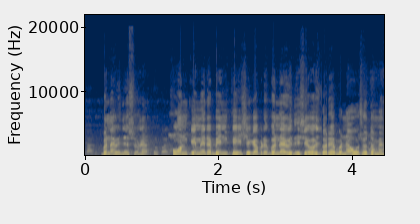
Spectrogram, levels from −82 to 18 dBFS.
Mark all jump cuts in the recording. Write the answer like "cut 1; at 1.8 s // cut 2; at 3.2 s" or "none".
cut 1; at 3.5 s

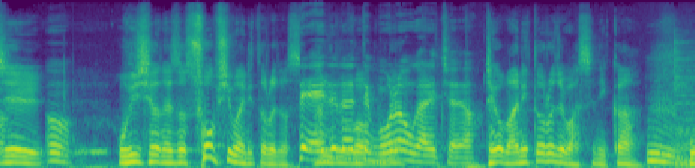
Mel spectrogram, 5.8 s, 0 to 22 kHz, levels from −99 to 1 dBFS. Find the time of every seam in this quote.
cut 1; at 2.4 s // cut 2; at 4.0 s

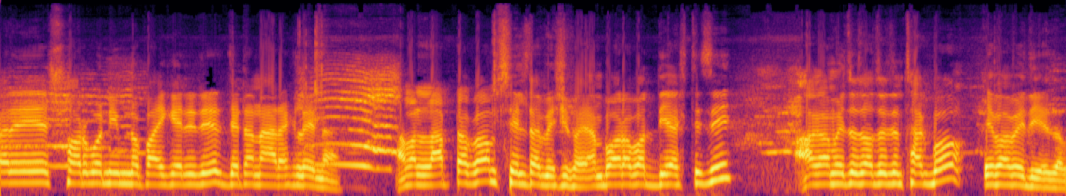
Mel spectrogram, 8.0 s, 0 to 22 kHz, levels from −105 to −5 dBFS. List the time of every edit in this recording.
none

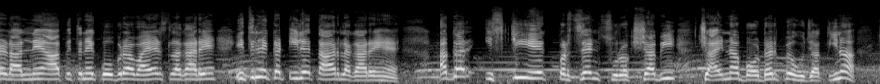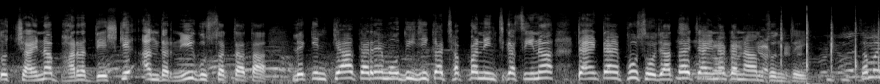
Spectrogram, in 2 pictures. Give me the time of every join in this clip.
none

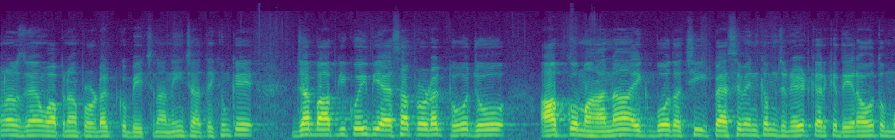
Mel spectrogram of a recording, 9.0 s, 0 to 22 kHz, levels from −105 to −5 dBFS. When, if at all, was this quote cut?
none

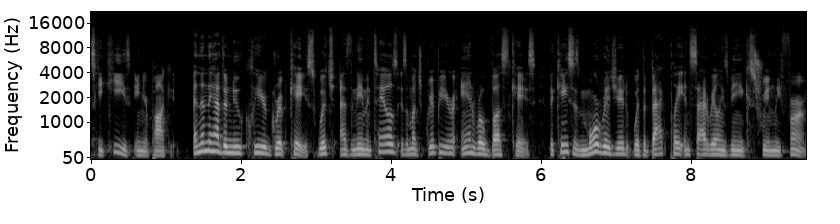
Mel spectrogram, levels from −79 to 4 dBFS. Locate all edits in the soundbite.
cut 1; at 1.2 s

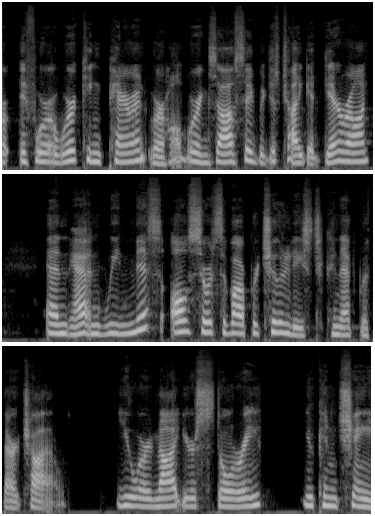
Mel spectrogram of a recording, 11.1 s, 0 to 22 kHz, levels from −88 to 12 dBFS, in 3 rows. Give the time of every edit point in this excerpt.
cut 1; at 8.4 s

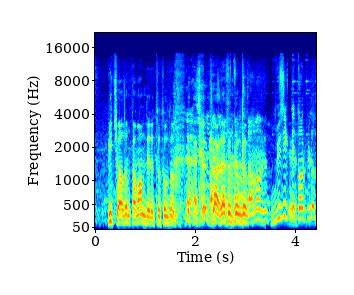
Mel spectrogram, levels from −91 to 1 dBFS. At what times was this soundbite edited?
none

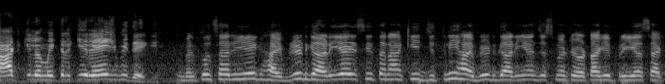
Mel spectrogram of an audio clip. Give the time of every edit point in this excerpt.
none

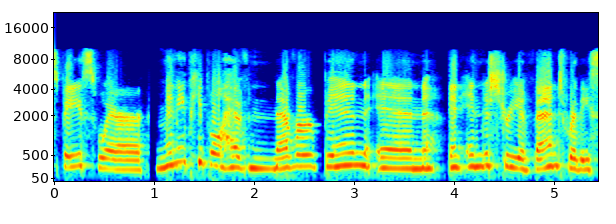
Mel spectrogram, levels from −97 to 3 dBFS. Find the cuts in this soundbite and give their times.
cut 1; at 0.9 s // cut 2; at 2.6 s // cut 3; at 3.9 s

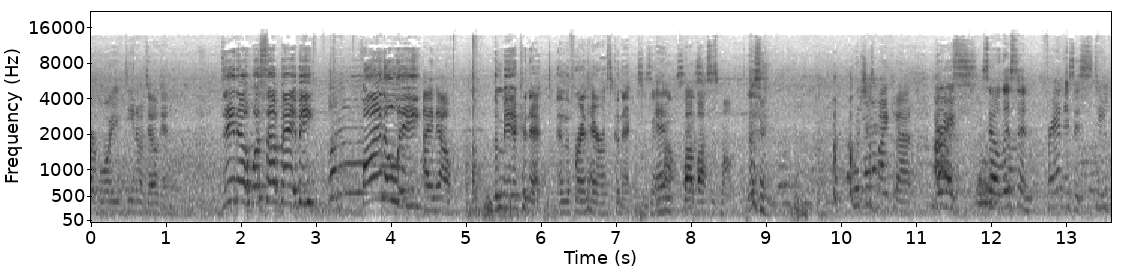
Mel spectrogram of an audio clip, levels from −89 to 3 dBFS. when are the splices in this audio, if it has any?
cut 1; at 9.1 s

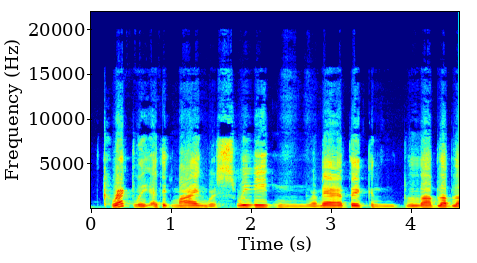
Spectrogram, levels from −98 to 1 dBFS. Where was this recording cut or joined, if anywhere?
none

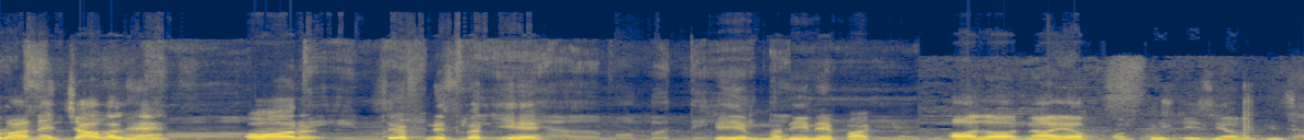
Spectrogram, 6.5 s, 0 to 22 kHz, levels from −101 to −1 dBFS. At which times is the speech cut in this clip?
cut 1; at 4.5 s

